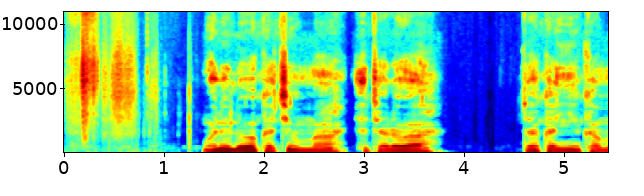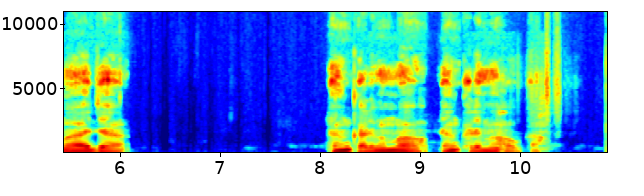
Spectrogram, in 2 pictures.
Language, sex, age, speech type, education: Hausa, male, 46-60, read, secondary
